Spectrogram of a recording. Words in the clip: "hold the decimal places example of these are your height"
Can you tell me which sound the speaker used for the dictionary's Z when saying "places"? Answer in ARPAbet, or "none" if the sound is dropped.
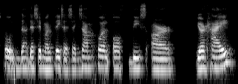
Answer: S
